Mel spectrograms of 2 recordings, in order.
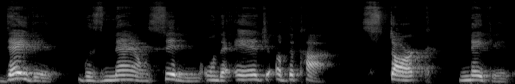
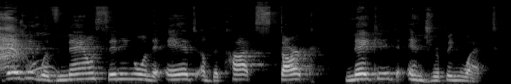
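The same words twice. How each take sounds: First: Said in the usual way. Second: Amused retelling, softer and laughing; laughing reread. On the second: Shown as a demonstration. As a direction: chuckle while repeating it. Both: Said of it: "Ooh, I bet that was a sight".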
